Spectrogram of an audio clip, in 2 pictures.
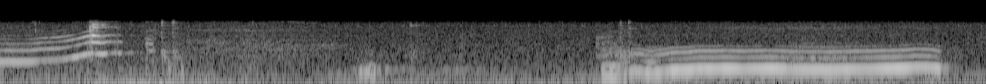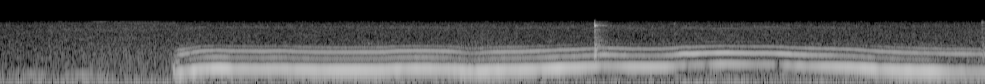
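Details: A big-headed domestic cat caterwauls indoors, giving long, low, drawn-out moaning yowls lasting one to three seconds each, steady in pitch with slight wavering, preceded by a short rising cry, over faint background hiss.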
